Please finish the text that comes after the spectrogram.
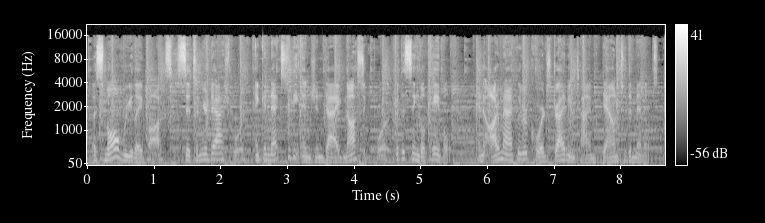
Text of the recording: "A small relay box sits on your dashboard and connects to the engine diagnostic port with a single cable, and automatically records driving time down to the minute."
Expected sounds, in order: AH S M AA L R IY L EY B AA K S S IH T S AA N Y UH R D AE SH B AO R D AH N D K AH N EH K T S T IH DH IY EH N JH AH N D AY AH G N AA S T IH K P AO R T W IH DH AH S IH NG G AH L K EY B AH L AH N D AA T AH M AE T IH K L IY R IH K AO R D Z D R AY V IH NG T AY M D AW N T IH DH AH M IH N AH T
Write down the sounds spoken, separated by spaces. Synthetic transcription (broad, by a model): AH S M AA L R IY L EY B AA K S S IH T S N Y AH R D AE SH B AO R D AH N K AH N EH K T S T IH DH IY EH N JH AH N D AY AH G N AA S T IH K P AO R T W IH DH AH S IH NG G L K EY B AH L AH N AA T AH M AE T IH K L IY R IH K AO R D Z D R AY V IH NG T AY M D AW N T IH DH AH M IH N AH T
